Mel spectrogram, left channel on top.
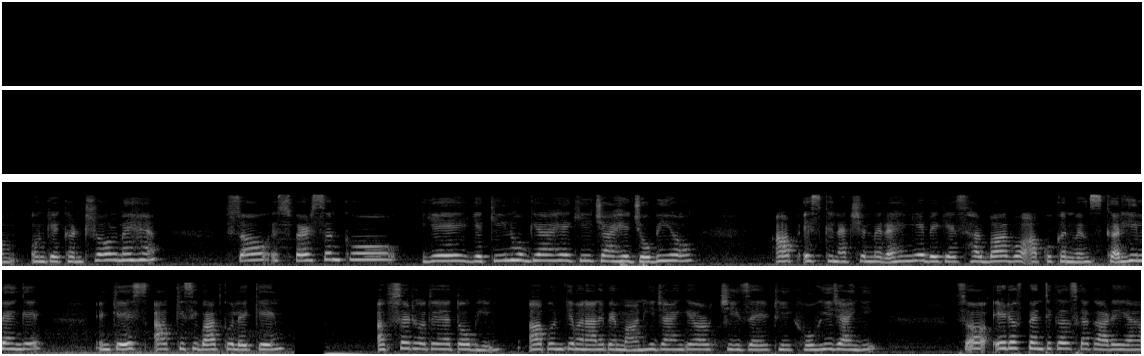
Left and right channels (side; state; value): left; silent; 56 dB below the other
